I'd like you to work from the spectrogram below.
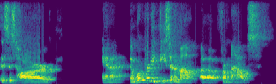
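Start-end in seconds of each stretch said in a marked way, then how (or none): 0.0-1.0 tearful crying voice, spoken through tears. Retelling trudging through deep snow far from the house with him: imitating someone crying. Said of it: "And he's crying".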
